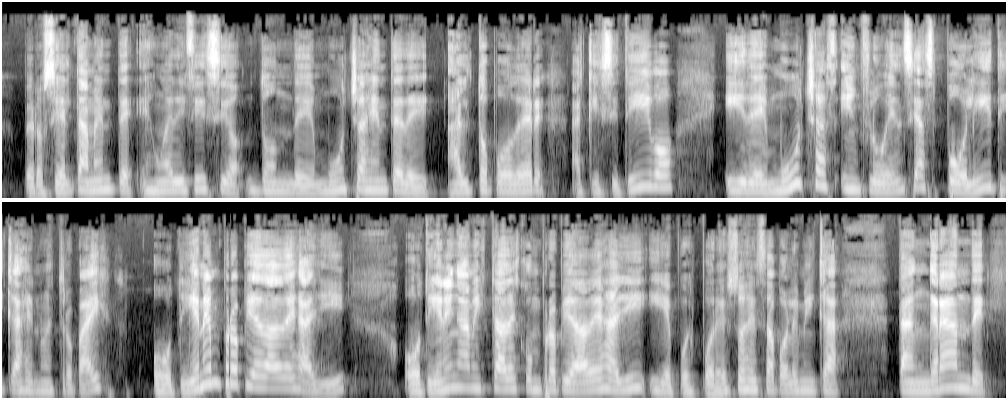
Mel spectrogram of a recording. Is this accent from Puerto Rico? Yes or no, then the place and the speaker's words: yes; Guaynabo, Puerto Rico; yo soy de Guaynabo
